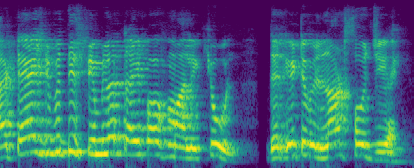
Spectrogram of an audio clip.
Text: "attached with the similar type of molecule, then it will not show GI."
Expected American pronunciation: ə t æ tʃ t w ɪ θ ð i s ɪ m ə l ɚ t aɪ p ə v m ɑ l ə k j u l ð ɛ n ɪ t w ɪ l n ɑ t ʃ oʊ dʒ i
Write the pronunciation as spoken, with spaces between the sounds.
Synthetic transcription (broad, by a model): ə t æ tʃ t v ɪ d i s ɪ m ə l ɚ t aɪ p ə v m ɑ l ə k j u l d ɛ n ɪ t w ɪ l n ɑ t s oʊ dʒ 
